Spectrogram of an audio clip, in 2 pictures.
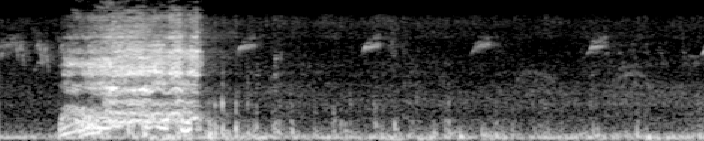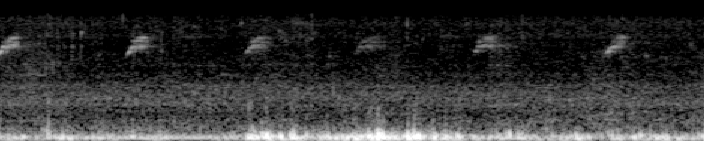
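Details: Friesian horse in a herd of Friesians reacting as a new horse joins and new neighbours appear; one loud, rough whinny lasting about a second, followed by low rumbling and hoof noise, with faint short bird chirps repeating in the background.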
